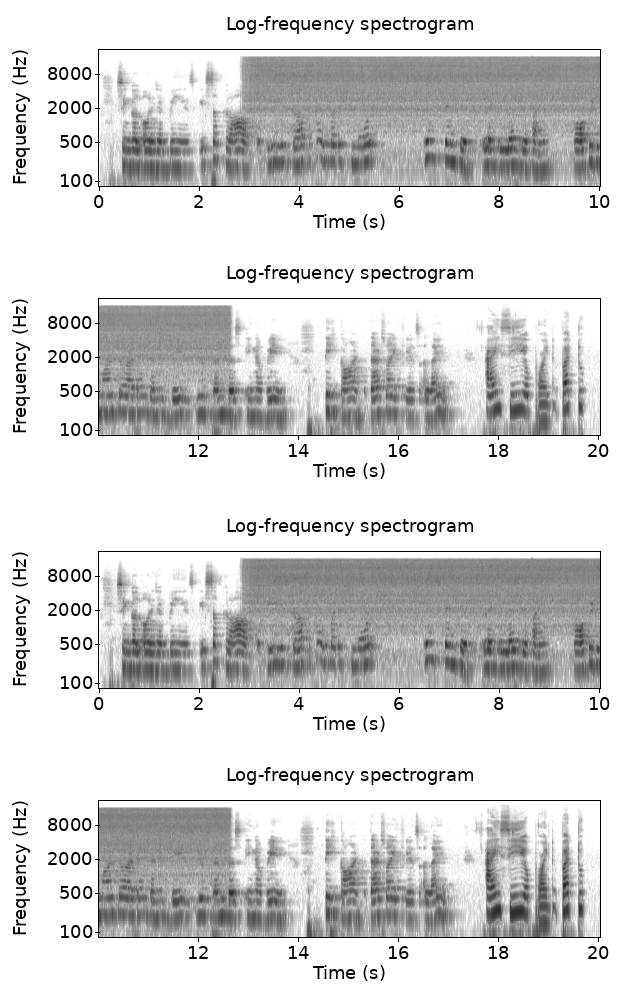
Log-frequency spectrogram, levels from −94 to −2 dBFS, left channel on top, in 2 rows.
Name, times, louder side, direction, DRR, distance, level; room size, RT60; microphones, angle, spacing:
voice 1, 0.1-5.9 6.5-9.1 9.5-13.8 14.1-14.3 14.5-17.1, right 1 dB, 30° right, 0.7 m, -34 dB
sound 1, 2.8-12.7, right 3 dB, 10° right, 0.3 m, -32 dB
voice 2, 17.7-19.7, right 6 dB, 75° right, 0.4 m, -27 dB
2.2 x 2.1 x 3.2 m
head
